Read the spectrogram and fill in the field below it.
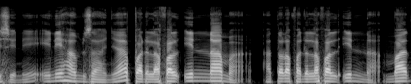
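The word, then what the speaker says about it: إِنَّمَا: Kemudian pelafal innama, di sini ada bacaan gunnah, yaitu in. Nah, cara membacanya yaitu ditahan dulu surah an-nya 2 harokat. Innama. Nah, ditahan seperti itu.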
